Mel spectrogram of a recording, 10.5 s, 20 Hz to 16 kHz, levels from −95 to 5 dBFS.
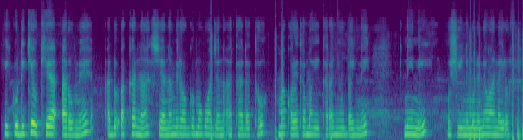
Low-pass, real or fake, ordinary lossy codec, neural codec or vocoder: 14.4 kHz; real; Opus, 16 kbps; none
